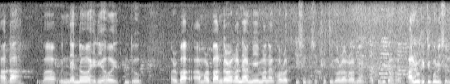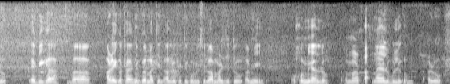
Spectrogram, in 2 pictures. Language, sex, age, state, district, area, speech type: Assamese, male, 60+, Assam, Darrang, rural, spontaneous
